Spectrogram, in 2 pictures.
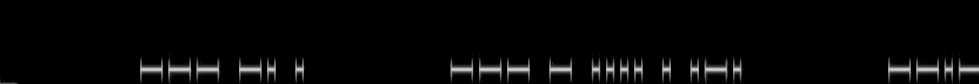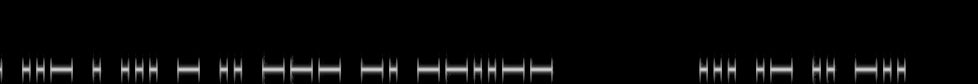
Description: Morse code, heard as a keyed tone, about 17 wpm, 700 Hz. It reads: ONE OTHER QUESTION, SAID
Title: 3x Word-Spacing - Sentences from Top 400 Words - 17wpm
